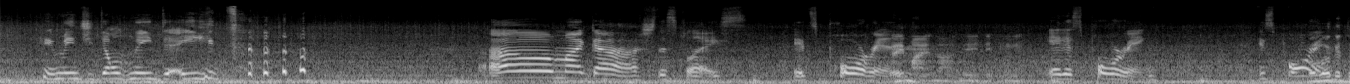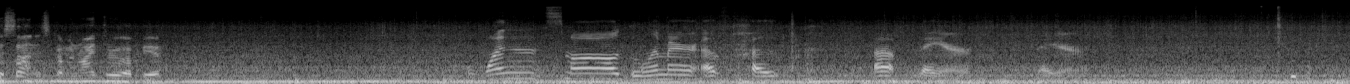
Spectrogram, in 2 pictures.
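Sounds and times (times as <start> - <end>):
low engine rumble: 0.0 - 27.0
rain on car roof: 0.0 - 27.0
tyres on wet road: 0.0 - 27.0.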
